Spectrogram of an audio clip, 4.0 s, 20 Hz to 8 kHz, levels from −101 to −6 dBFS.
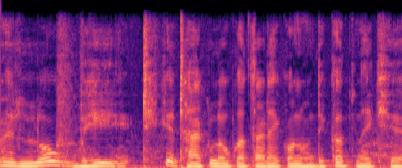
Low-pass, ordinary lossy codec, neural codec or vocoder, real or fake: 7.2 kHz; none; codec, 16 kHz, 16 kbps, FunCodec, trained on Chinese and English, 50 frames a second; fake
